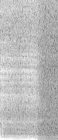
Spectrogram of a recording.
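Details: Female dog snoring in her sleep while dreaming: one low, rumbling, buzzy snore lasting under a second, then a quiet room.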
